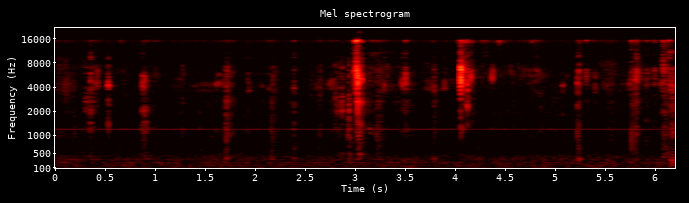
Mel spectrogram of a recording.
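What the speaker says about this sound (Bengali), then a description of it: "কাঁচামরিচ কামড় দিব" Quiet, close-up biting into a green chili, then soft chewing, with a couple of sharper crunches standing out against a near-silent room.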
